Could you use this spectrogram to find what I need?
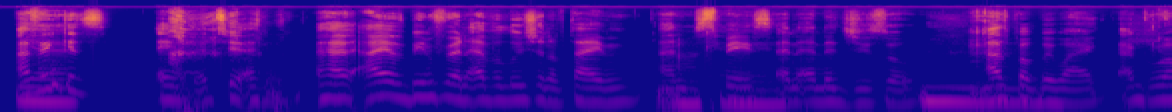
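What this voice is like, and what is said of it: South African accent. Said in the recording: “Are you from South Africa? That's why. I can hear it in your accent.”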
